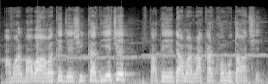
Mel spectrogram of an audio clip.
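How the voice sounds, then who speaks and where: A man's voice: sits high, fairly even intonation, a little fast, faint music behind, natural voice. A man voicing a mocking, short-tempered village man who taunts and gives orders in a horror audio story. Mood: angry, threatening. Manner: taunting, commanding.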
